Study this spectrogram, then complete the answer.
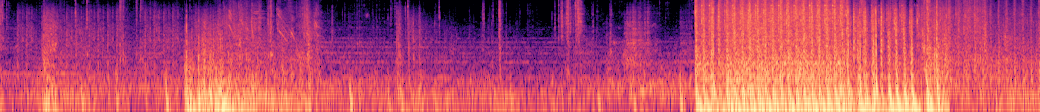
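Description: Video game gunfire from a military shooter, bursts of automatic rifle fire and sustained machine-gun fusillades, loud and close with a heavy rattling barrage near the end.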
